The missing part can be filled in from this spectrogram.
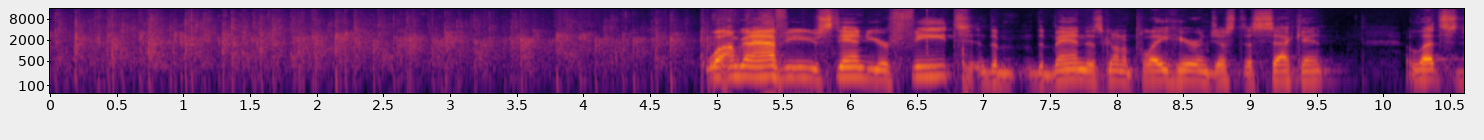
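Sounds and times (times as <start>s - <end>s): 
audience clapping hands: 0.0s - 5.2s
speech: 4.9s - 10.5s.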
